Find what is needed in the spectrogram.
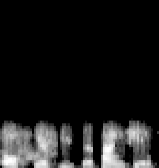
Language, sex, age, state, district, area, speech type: Urdu, male, 45-60, Maharashtra, Nashik, urban, conversation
